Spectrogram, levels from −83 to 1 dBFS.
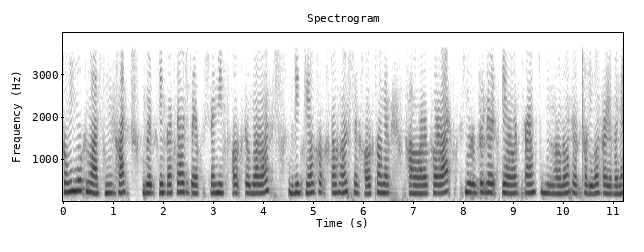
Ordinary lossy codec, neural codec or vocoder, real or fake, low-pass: none; codec, 16 kHz, 0.5 kbps, FreqCodec, smaller model; fake; 3.6 kHz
